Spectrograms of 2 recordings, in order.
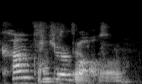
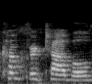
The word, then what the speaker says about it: comfortable: This comfortable is this part here is you don't say that too much. It's kind of like, I will type this out in chat. Comfortable. Comfortable. Comfortable. Comfortable. Comfortable. Oh, sorry, typo. Don't look at that one. Comfortable. It's like that. Comfortable. Yeah. Yeah, so not comfortable, but comfortable.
